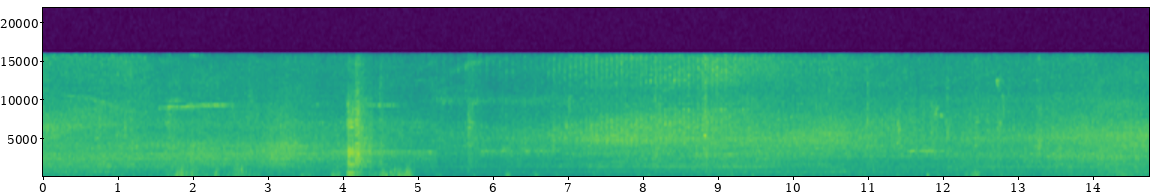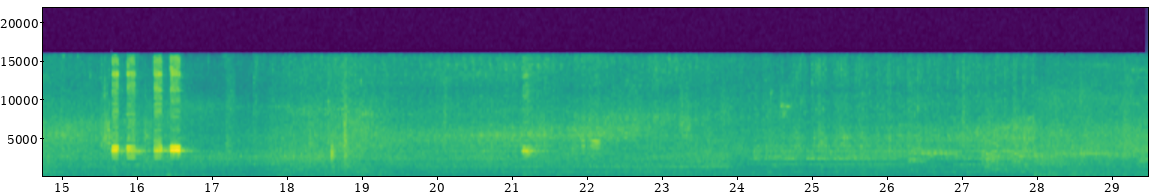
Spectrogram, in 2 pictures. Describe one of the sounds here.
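Buses and cars drive past on a busy street.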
